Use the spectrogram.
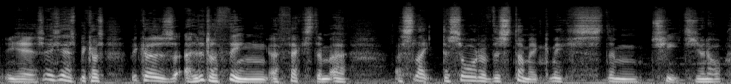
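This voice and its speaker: An actor in a radio play playing a grumpy, frightened old miser who stammers and blusters haltingly. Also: male voice, medium pitch, a little hiss or hum, close to an everyday voice.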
